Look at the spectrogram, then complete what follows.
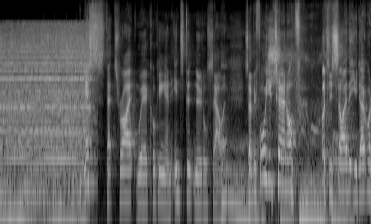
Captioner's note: laughs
